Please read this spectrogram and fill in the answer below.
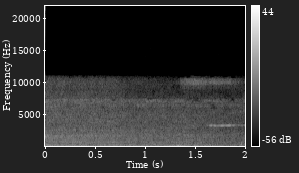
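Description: Steady low rumble of outdoor background noise, with a brief thump about a second and a half in.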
